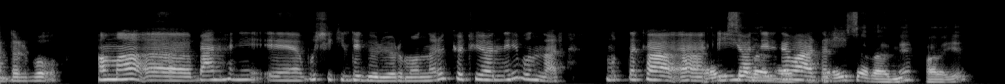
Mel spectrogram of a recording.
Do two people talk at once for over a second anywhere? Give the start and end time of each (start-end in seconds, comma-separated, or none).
7.0-8.5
